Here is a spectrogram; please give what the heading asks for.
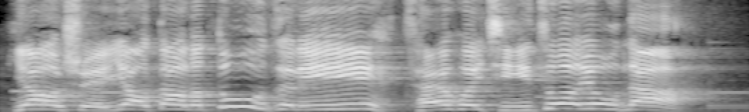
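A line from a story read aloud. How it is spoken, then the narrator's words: Shouting. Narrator (Chinese): 温克先生叫道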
